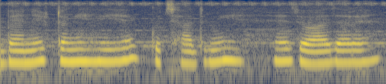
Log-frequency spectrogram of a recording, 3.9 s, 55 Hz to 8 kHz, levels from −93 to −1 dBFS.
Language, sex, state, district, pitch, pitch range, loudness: Hindi, female, Bihar, West Champaran, 215 Hz, 200-220 Hz, -16 LUFS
